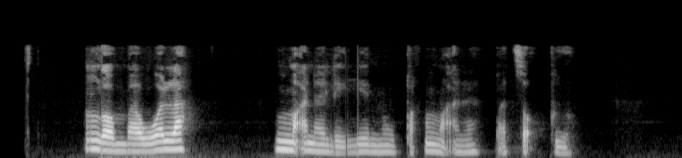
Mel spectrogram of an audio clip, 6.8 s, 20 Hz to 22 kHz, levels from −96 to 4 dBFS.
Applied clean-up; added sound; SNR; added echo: neural mask model DeepFilterNet 3.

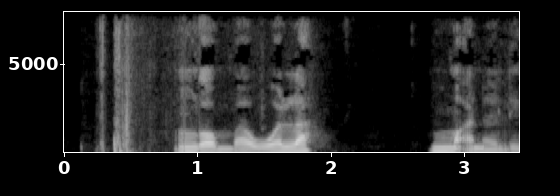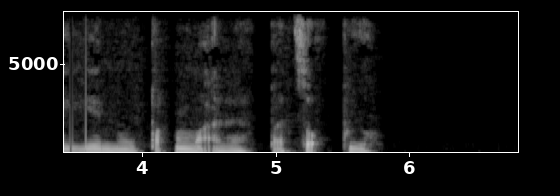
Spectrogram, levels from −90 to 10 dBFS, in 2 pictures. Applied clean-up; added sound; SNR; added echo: none; none; none; none.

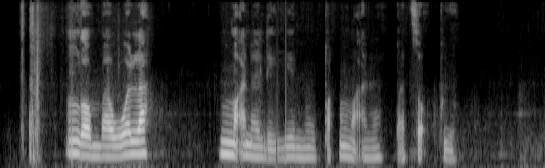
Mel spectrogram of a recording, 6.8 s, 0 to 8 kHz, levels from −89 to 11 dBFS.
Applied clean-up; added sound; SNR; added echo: neural separator model SepFormer DNS4.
